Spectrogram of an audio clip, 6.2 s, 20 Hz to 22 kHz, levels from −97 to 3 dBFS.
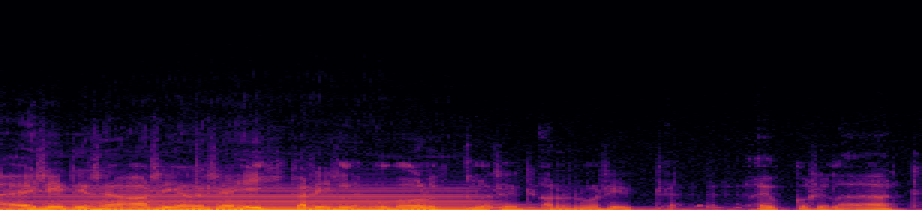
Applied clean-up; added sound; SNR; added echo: none; Bowed string instrument; 2 dB; none.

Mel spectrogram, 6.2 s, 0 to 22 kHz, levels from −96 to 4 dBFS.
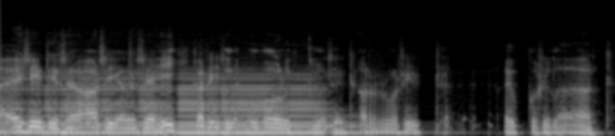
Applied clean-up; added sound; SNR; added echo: neural mask model RNNoise.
